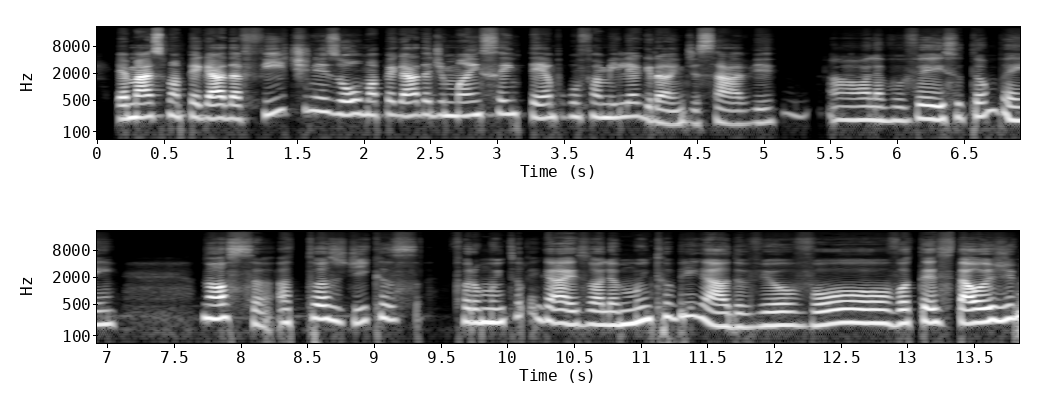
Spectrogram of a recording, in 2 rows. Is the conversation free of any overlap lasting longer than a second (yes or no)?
yes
